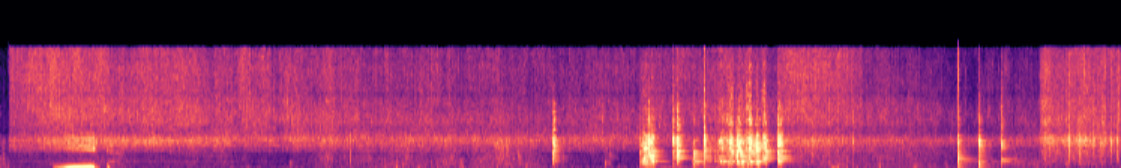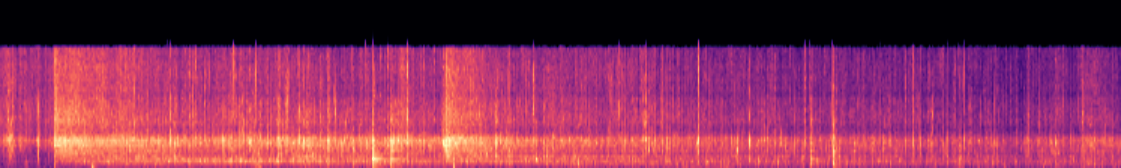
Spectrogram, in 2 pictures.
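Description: Eggs frying in hot bacon grease in a skillet over a campfire: a steady sizzle that gets louder about halfway through as an egg goes into the pan. A few short ringing clinks come about a third of the way in.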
